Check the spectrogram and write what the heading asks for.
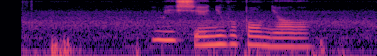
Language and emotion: Russian, sad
